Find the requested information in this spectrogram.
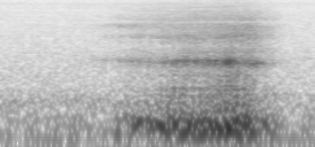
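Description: A single low, rattling snore on a breath in, rising and fading over about a second, during sleep.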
